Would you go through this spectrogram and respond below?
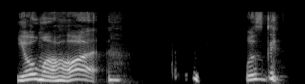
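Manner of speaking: put-on New York accent. Asked for a New York impression, the speaker gives one; New York accent impression. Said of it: "give me your New York impression".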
